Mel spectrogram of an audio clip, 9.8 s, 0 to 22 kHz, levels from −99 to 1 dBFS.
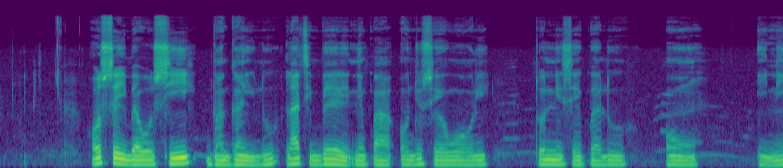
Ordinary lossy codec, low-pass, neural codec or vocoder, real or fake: none; 14.4 kHz; none; real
